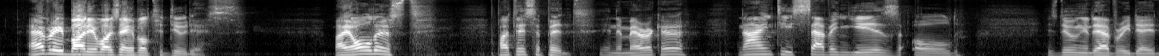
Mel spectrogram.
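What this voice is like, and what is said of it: Dutch accent in English. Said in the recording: “They call me the German... I'm the crazy Dutchman, man... Must be my accent in the, in the, in English.”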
